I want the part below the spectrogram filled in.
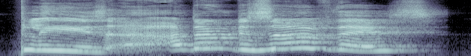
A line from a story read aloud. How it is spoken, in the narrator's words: sobbed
